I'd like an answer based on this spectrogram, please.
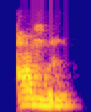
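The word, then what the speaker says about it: عمرو: वाव देखेंगे ना तो इसको आपने प्रोनाउंसिएशन करना है अम्र ओके उम्रू नहीं वो उम्रू नहीं होता है राइट तो अम्र बिन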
